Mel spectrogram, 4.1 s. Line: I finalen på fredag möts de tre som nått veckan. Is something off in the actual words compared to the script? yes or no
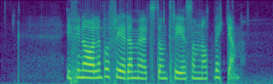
no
